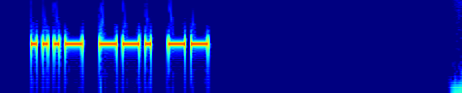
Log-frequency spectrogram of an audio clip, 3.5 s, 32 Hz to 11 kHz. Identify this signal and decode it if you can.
Morse code, heard as a keyed tone, about 28 wpm, 700 Hz. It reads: VGM
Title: USA Call Sign Postfixes - 3 Letters 28wpm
